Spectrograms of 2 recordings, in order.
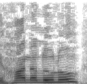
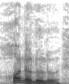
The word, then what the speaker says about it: Honolulu: safe to say that we chose in on the pronunciation of Honolulu so if you do hear anybody say Honolulu it's kind of hard especially if they're kpuna to tell them hey I'm sorry kpuna you're wrong it's Honolulu uh that's kind of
